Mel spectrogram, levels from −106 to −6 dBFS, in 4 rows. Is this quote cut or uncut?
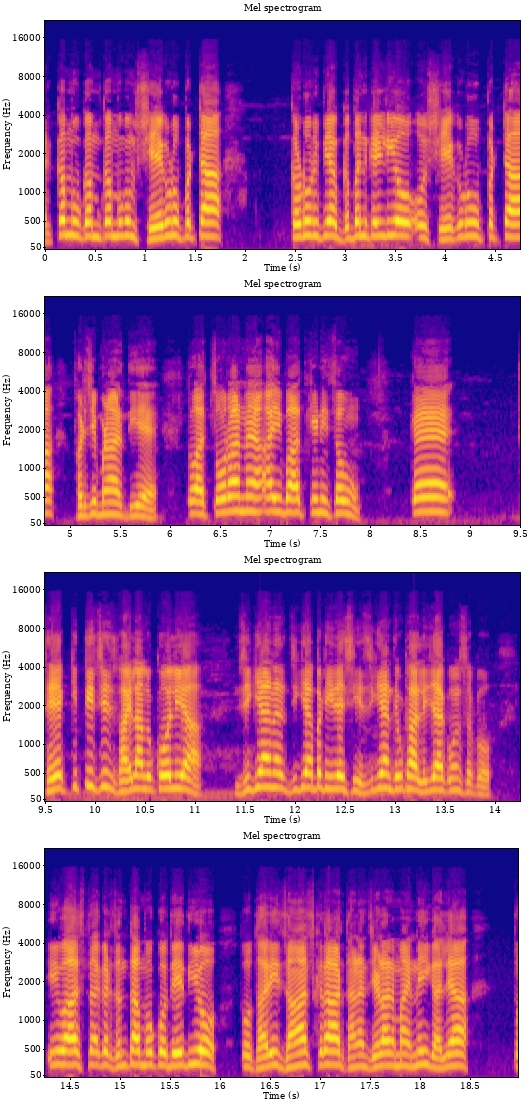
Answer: uncut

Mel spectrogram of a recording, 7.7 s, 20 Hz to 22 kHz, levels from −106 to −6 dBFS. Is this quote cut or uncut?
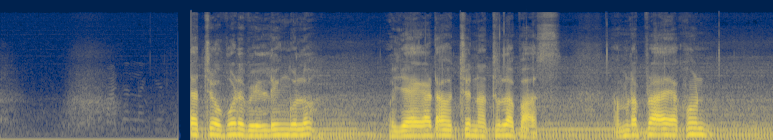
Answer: cut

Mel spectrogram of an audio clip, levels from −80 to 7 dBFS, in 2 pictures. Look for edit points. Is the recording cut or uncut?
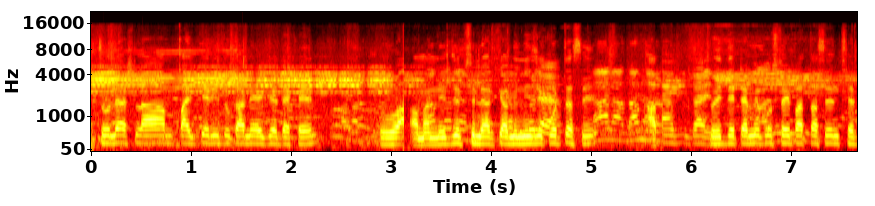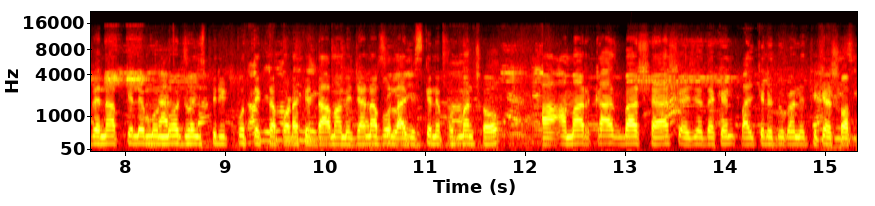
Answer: cut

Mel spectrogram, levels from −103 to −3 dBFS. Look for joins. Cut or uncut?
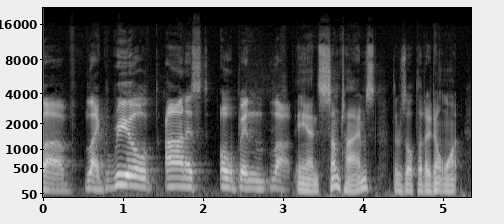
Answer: cut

